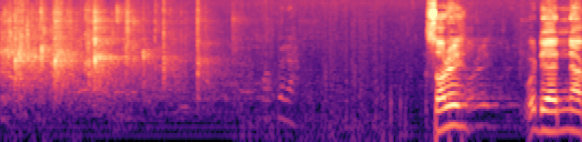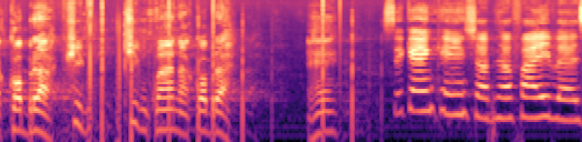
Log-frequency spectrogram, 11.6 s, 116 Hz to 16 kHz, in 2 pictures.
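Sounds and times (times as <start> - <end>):
audience clapping: 0.0 - 2.6
speech: 4.3 - 8.3, 8.9 - 11.6.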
